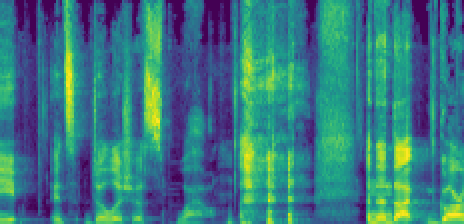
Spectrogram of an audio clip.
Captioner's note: giggles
